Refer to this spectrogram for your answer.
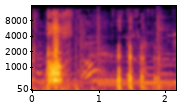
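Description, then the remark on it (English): A dog lets out one loud, rough bark, then a quick run of four shorter, sharper barks and yips, with brief pauses between them. “hey, no growling.”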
